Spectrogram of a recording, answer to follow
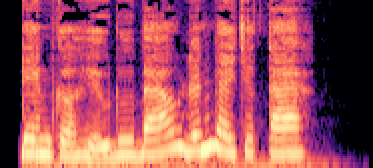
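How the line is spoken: Shouting. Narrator (Vietnamese): quát

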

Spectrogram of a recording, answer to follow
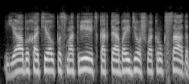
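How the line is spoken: Grumbling. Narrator (Russian): проворчал Бен

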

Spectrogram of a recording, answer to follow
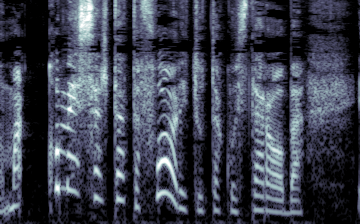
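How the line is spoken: Exclamation. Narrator (Italian): esclamò Michael

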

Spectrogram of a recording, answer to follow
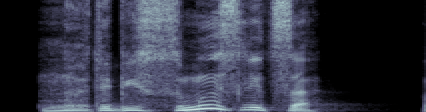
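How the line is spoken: Exclamation. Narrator (Russian): воскликнул Смит

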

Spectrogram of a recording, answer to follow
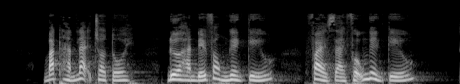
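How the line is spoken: Furious yell. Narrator (Vietnamese): Tarina vô cùng tức giận, liền gào lên với Rick

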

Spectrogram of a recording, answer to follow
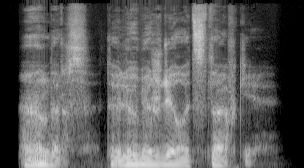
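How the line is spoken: Quiet question. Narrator (Russian): тихо спросил Бэтрим

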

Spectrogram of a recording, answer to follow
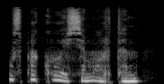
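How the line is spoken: Gentle soothing, mother. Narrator (Russian): мягко увещевает мама

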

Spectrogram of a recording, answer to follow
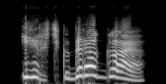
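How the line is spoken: Joyful exclamation. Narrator (Russian): радостно воскликнула мать

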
